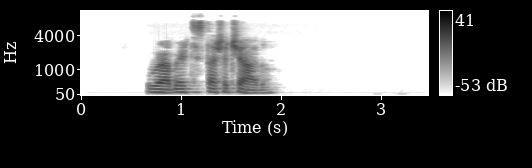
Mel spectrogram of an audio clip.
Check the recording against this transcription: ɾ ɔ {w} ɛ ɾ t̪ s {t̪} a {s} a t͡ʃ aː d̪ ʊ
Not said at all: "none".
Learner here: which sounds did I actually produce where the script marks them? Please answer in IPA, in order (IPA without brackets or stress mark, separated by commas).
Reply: b, t̪, ʃ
